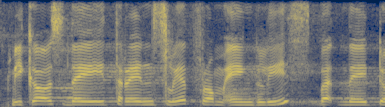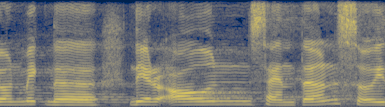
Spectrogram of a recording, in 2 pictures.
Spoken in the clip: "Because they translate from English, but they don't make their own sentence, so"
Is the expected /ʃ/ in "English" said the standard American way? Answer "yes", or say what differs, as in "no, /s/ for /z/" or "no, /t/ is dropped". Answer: no, /s/ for /ʃ/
